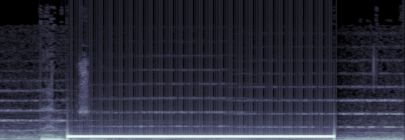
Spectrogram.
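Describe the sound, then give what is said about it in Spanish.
A phone line rings on an outgoing call as the number is redialed: one steady, two-second ringback tone, loud and clear, with low background noise before and after and no one speaking. “A ver, ahí se está marcando de nuevo.”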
